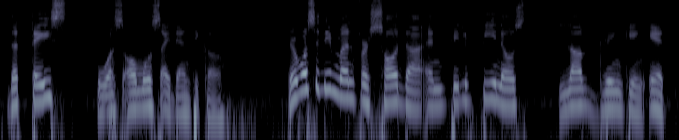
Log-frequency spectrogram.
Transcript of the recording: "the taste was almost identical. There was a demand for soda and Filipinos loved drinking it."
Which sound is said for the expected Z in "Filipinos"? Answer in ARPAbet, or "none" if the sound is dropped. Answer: S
